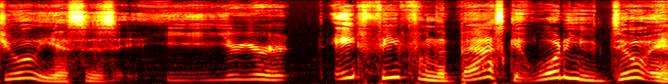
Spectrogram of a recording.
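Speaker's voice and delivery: shocked, appalled, high-pitched disbelief. Retelling how Doris reacted to a bad player: imitating Doris, appalled and shocked. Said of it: "you could just hear it in the tone of her voice that she was just completely, uh, in shock".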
